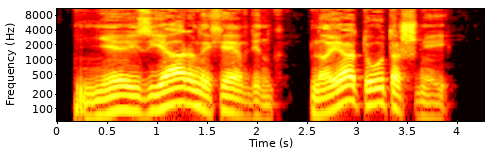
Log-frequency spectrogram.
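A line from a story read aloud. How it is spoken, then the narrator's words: Low voice. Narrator (Russian): низким голосом ответил тот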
